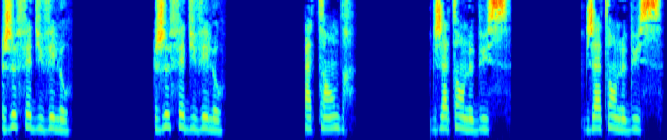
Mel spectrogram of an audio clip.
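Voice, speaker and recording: A woman teaching French vocabulary in a slow drill, saying each word and then a short sentence twice, clearly and deliberately. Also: mid-range voice, fairly even intonation, no echo, clean studio sound. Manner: clear, deliberate, evenly paced.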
